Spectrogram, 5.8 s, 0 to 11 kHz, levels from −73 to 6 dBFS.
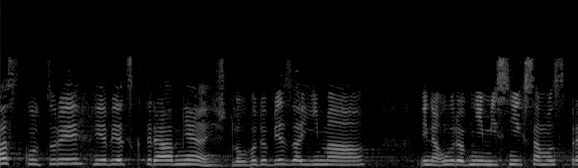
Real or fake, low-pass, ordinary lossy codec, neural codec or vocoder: real; 7.2 kHz; MP3, 32 kbps; none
